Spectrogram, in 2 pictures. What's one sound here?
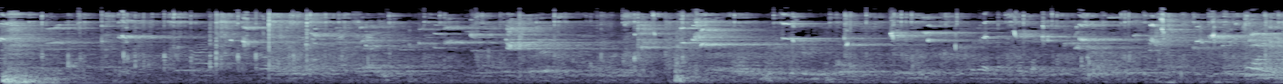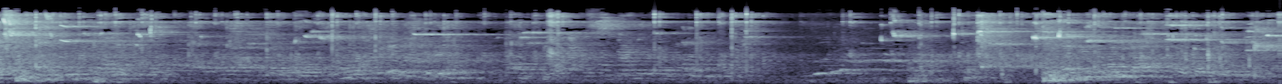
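Table tennis balls click back and forth on paddles and tables in a large echoing hall.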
